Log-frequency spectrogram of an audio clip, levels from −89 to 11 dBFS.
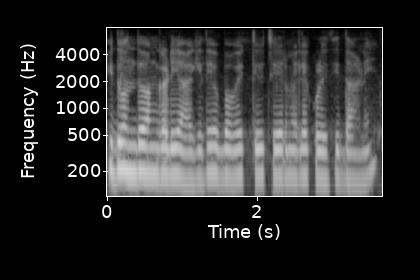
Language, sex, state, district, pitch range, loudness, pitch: Kannada, female, Karnataka, Koppal, 170-185 Hz, -18 LUFS, 180 Hz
